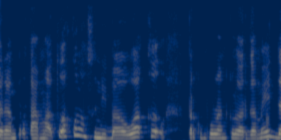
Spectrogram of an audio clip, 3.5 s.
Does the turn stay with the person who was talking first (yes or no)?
no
